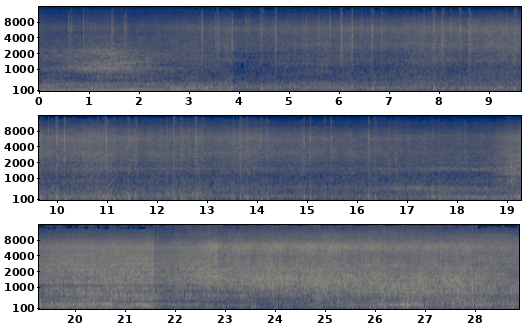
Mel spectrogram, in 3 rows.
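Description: N gauge model trains running on sectional track, wheels clicking rapidly and irregularly over the rail joints. About two-thirds of the way in this grows into a much louder steady rush as the Kintetsu 80000 Hinotori model passes close by.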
